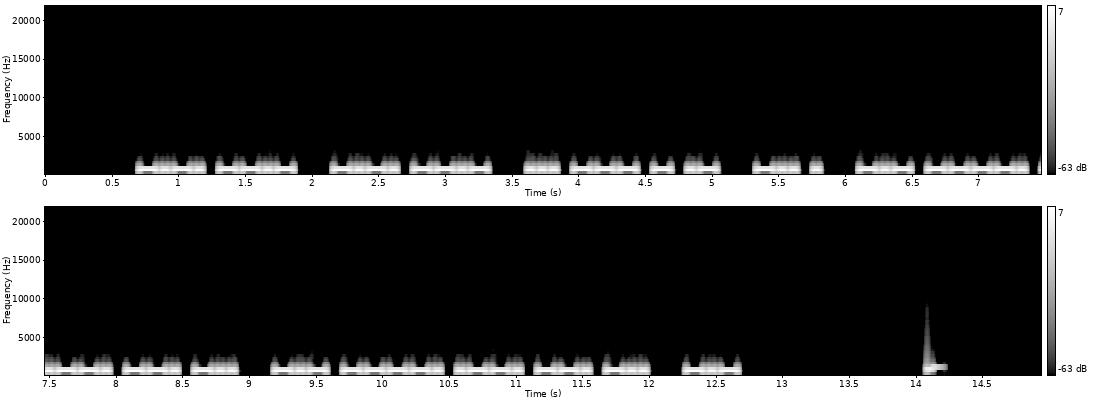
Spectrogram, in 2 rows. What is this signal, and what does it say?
Morse code, heard as a keyed tone, about 28 wpm, 700 Hz. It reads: CQ CQ SOTA DE K9PGD K9PGD K
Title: Common QSO Phrases Encore 28wpm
